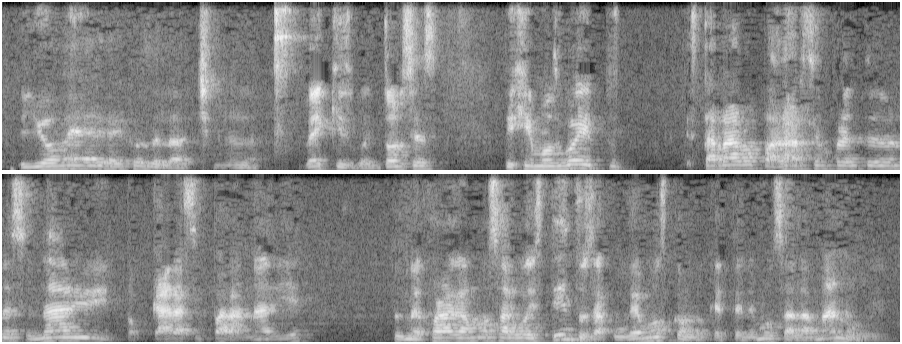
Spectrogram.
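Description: This man has a normal speaking voice, pitched fairly high, moving at a moderate pace with ordinary pitch variation. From Mexico City. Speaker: journalist and punk musician. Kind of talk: casual chat.

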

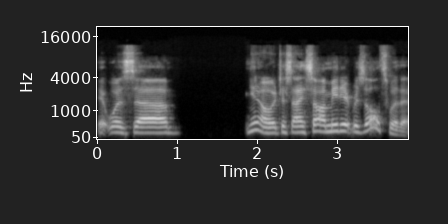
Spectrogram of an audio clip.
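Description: A man with an American accent speaks at a high pitch in a dark, mellow tone, with ordinary pitch variation. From Maine, US. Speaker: business executive and mindfulness author. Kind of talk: interview conversation.

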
